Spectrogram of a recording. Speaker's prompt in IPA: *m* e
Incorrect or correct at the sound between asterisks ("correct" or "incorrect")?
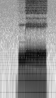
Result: correct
